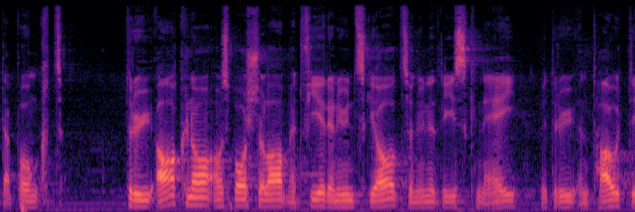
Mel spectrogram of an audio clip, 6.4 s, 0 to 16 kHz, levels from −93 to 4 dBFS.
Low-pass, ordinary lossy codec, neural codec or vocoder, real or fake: 14.4 kHz; AAC, 64 kbps; vocoder, 48 kHz, 128 mel bands, Vocos; fake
